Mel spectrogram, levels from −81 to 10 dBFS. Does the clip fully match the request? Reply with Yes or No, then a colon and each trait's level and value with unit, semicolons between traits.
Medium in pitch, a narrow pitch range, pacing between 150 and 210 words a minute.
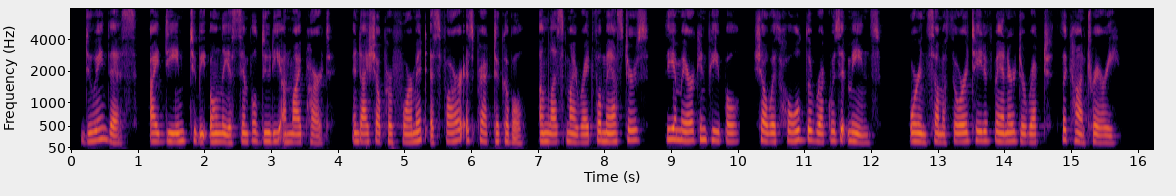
Yes: medium, 180 Hz; narrow, 2.1 semitones; average, 155 wpm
